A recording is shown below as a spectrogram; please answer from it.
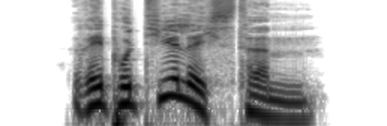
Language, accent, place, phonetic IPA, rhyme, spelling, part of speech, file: German, Germany, Berlin, [ʁepuˈtiːɐ̯lɪçstəm], -iːɐ̯lɪçstəm, reputierlichstem, adjective, De-reputierlichstem.ogg
- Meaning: strong dative masculine/neuter singular superlative degree of reputierlich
